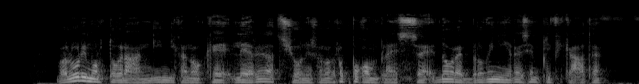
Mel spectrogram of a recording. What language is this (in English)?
Italian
